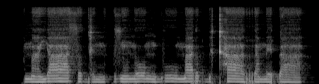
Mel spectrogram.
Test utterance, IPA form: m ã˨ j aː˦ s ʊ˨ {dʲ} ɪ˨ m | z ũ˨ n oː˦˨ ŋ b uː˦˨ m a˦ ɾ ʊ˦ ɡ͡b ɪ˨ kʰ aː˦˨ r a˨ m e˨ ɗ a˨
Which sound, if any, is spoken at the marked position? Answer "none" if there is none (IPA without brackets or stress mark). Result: ɡ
